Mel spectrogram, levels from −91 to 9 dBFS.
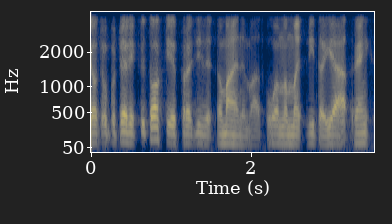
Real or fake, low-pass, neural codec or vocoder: fake; 3.6 kHz; codec, 16 kHz in and 24 kHz out, 0.9 kbps, LongCat-Audio-Codec, four codebook decoder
